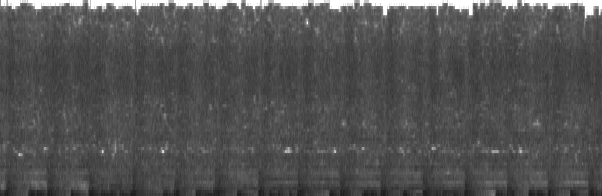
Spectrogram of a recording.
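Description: A thambolam troupe of many large double-headed drums beaten with sticks, playing a loud, fast, driving rhythm.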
